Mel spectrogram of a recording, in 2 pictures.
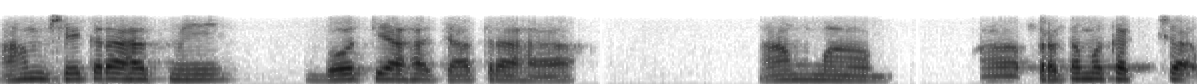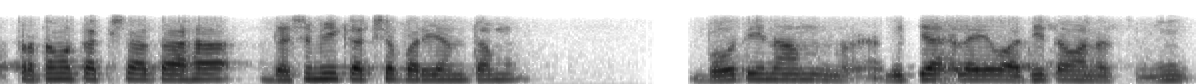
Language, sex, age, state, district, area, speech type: Sanskrit, male, 30-45, Telangana, Ranga Reddy, urban, conversation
